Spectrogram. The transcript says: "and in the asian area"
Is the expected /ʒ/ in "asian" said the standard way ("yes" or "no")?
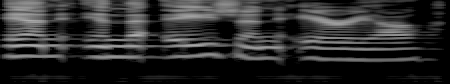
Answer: yes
